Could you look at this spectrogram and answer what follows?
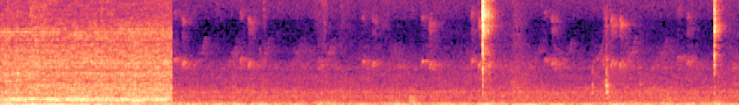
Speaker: you can also hear the clicking sound of the relay when an obstacle comes in front of the a sensor the relay gets activated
